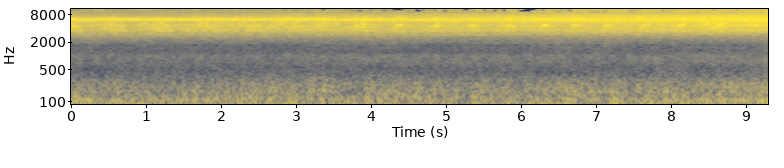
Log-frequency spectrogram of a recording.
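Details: Cicadas fill the air with a dense, steady, high-pitched droning buzz on a summer day in the bamboo forest of Yongsan Family Park.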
